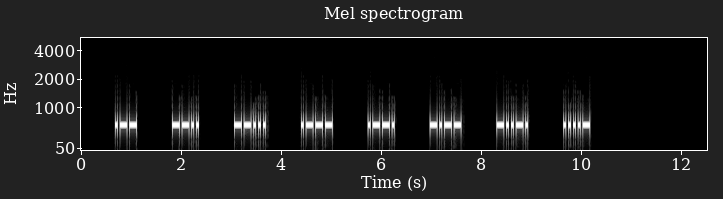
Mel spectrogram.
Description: Morse code, heard as a keyed tone, about 25 wpm, spaced as for 10 wpm, 600 Hz. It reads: WZ7JPY/4
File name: QSO309 10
